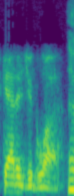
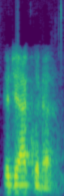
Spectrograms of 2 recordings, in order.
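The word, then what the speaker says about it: Scajaquada: We've heard that mangled, I don't know how many, like Skatajigwa. – Okay. So now our listeners have the inside track when they come to CNU. Say that one more time then, the right way.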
